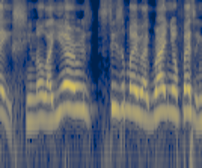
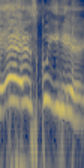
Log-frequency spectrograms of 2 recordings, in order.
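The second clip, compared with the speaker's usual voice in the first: loud, raised-pitch mock greeting; mimicked friends' greeting; 5 semitones higher, 7 dB louder than usual. Everybody greeting him by nickname, loud mock cheer. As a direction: call out the nickname like teasing friends. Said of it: "everybody be like".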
